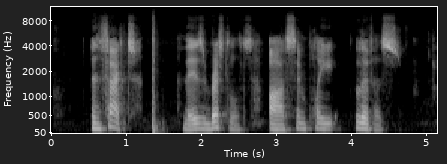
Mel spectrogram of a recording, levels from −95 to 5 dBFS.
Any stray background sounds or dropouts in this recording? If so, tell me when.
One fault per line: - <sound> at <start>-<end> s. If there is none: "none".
- thud at 1.3-1.6 s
